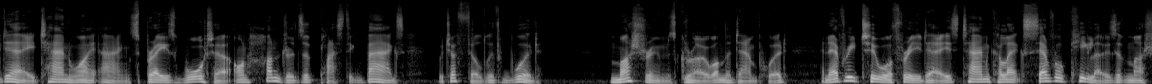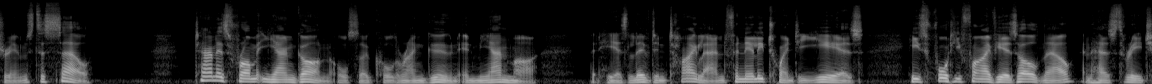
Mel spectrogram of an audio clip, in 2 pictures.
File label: news report; burmese migrant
